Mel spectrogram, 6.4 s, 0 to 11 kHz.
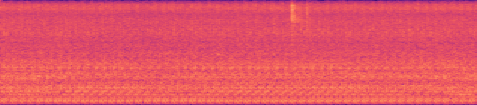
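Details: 1968 Dodge C500 truck on a day about 15° colder than before, started after a shot of starting fluid and a jump from an extra truck; deep steady idle thrum, even beat, no stumbles or knocks; normal idle.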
